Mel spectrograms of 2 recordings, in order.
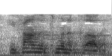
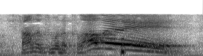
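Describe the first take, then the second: First: Said in the usual way. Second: "Klalis" loud and drawn out; exultant emphasis. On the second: Shown as a demonstration. Teacher revealing what the Kohen Gadol found, exultant emphasis. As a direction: cry out "Klalis", stretched long and loud. Builds up the discovery by repetition.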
